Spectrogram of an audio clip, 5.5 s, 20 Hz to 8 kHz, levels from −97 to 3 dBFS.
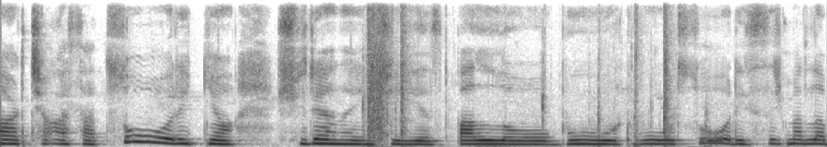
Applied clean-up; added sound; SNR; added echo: none; Crushing; 16 dB; none.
